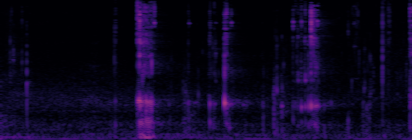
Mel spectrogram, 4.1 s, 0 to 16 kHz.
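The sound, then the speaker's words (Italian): Someone sipping tea at 7:29 in the evening, before dinner: three wet, slurping mouth sounds, the first the loudest, followed by a short sharp one and a longer, softer sip, with quiet moments between and no talking. “Ah, sempre buono il tè.”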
